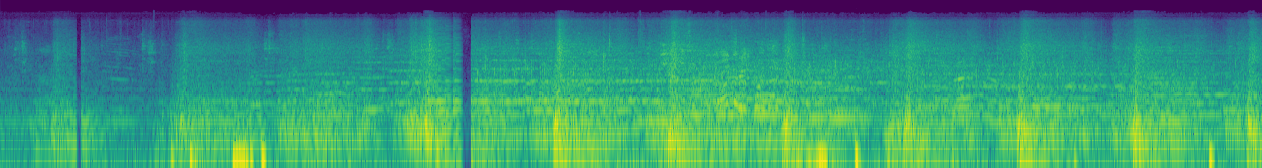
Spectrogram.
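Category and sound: crowd, applause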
